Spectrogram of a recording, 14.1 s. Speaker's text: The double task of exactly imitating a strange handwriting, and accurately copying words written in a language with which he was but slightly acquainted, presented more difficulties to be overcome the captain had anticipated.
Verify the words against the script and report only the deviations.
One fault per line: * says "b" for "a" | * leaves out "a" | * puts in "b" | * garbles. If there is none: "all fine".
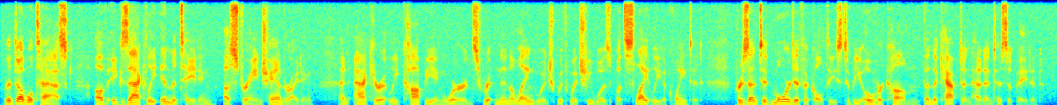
* puts in "than"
